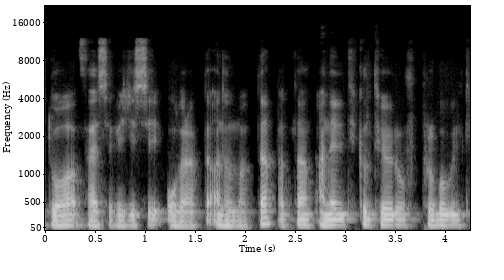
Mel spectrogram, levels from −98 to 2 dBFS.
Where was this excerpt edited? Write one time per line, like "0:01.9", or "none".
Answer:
0:02.3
